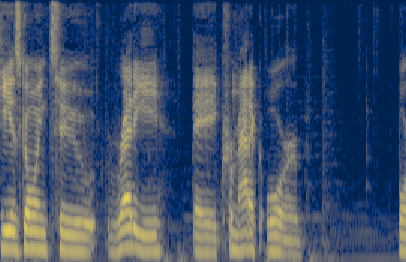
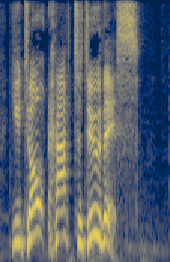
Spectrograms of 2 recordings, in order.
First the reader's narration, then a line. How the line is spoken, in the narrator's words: he's going to yell to him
